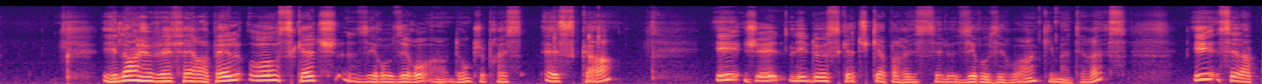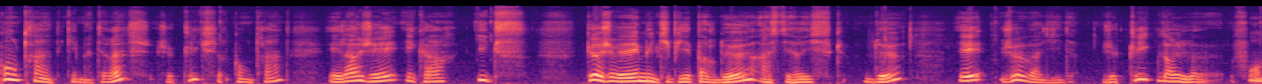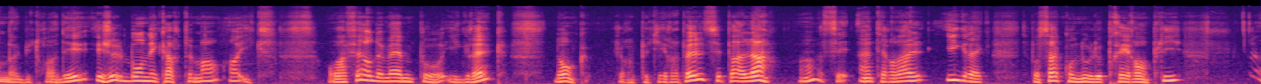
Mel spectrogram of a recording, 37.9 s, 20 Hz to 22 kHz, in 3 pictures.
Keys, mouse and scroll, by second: 5.4-5.9 typing, 10.3 click, 14.6 click, 17.3 click, 20.2 KP_Multiply, 21.3 KP_2, 22.5-23.5 drag, 25.2 click, 28.7 click, 30.3-31.5 scroll down 2, 34.1 click.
